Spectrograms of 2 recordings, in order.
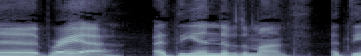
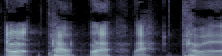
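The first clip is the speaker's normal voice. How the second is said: put-on sister voice, protesting; sister impression; faster than usual. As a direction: mimic your sister's denial. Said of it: "she doesn't think she talks like that".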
